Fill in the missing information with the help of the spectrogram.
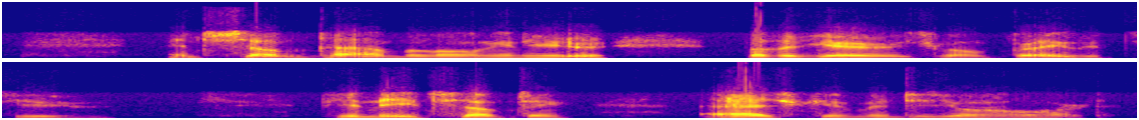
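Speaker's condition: Cerebral palsy; wheelchair user

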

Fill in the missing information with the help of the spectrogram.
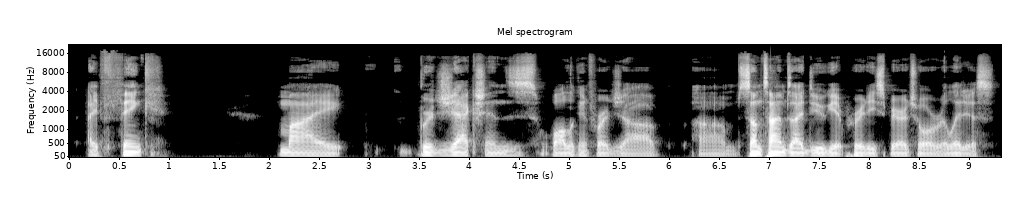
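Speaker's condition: No condition

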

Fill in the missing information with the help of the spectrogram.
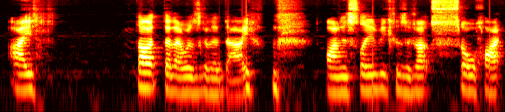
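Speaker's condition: Cleft lip and palate; nasal air restriction

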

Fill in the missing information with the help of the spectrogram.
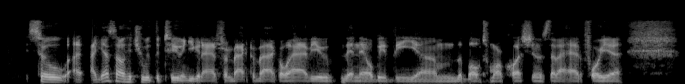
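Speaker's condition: No condition

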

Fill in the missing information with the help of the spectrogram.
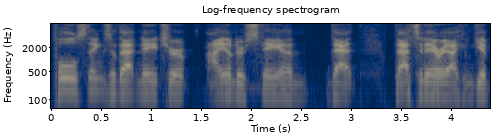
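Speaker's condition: No condition

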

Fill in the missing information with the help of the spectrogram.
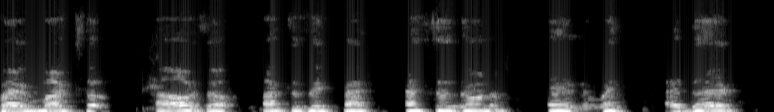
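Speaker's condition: ALS

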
